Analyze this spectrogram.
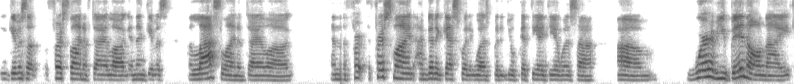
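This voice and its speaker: An ordinary speaking voice, this woman's comes with an American accent, a moderate pace and ordinary pitch variation. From Miami, Florida, Cuban American. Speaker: improv comedian. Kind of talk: casual chat.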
